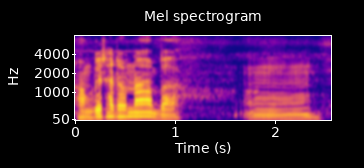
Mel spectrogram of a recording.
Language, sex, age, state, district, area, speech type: Assamese, male, 45-60, Assam, Dibrugarh, urban, spontaneous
